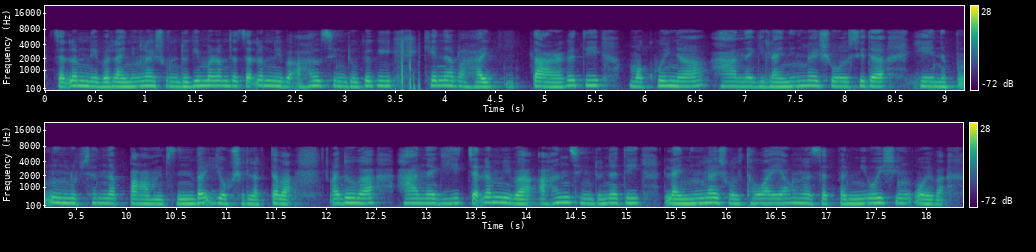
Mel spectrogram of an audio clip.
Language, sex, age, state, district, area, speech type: Manipuri, female, 45-60, Manipur, Bishnupur, rural, spontaneous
